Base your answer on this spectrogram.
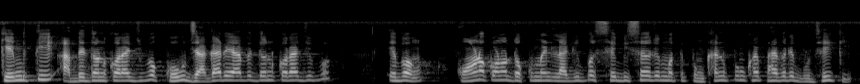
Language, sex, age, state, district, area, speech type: Odia, male, 45-60, Odisha, Nuapada, rural, spontaneous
